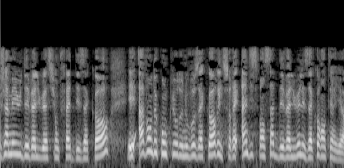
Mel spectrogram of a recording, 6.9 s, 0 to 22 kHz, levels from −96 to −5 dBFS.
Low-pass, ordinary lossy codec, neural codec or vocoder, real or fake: none; none; none; real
